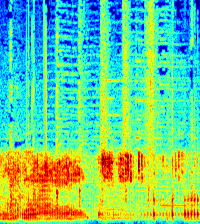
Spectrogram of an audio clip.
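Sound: voice imitating a motorcycle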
